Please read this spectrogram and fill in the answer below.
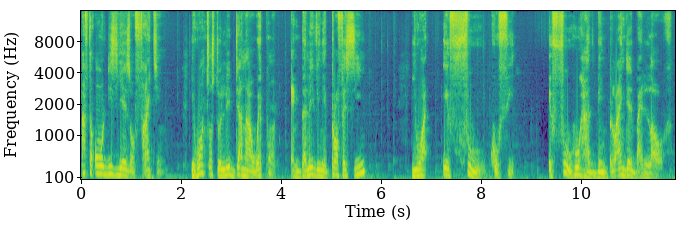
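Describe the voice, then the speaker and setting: Man acting a fierce, proud warrior uncle, husky and echoey. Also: medium pitch, lively intonation, measured pace, voice pushed up. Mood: scornful. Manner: thunderous, forceful declaiming. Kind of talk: dramatic folktale character voice. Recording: roomy echo over faint music.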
